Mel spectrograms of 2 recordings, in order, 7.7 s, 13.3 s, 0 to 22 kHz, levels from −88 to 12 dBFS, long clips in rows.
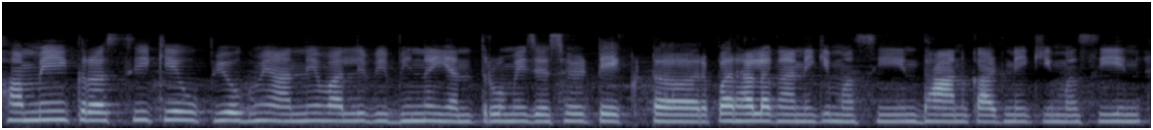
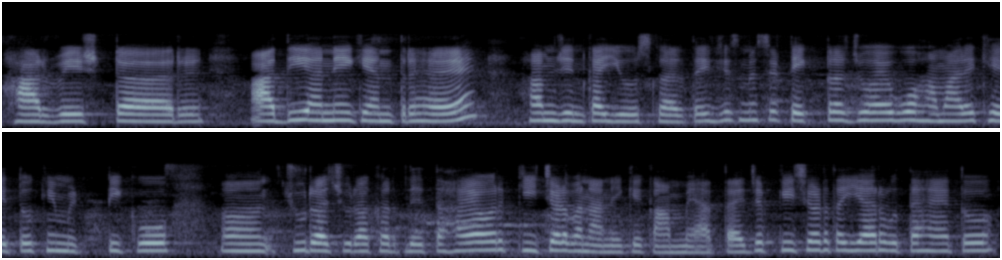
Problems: continuous background conversations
